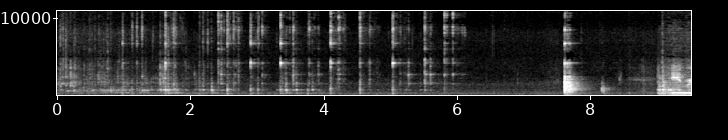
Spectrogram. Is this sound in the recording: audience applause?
no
